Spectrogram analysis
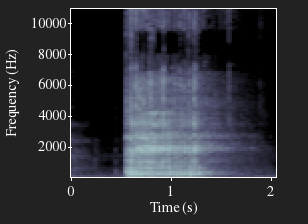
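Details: A single forceful exhalation through an adjustable-resistance Vibra PEP oscillating device, demonstrated without phlegm, gives a buzzing, rattling flutter that fades over about 1.5 seconds.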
